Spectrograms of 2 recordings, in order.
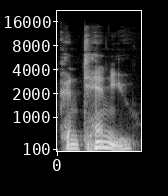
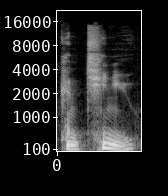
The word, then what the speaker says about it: continue: content that you like it's not pronounced continue it's pronounced continue we have to use the short sound e like this is we have the letter i which makes the sound e and it's a stressed syllable continue we cannot change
